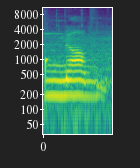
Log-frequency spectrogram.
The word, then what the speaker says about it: numb: Winnie, I think you mean that it's numb. Numb. Numb. You don't need to say the B. The B is silent.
